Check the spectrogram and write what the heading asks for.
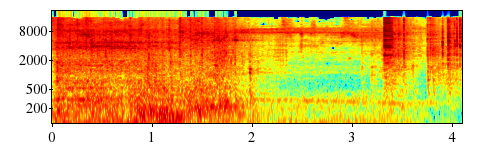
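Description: A trailer sound-effect boom: a loud, deep hit at the start that dies away over about two seconds, followed by a quieter stretch with a short sharp hit near the end.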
